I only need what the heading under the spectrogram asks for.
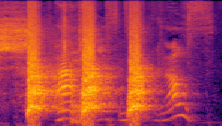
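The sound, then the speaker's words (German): A dog barking, a few sharp, loud, harmonic barks at a steady spacing, the last one softer and falling in pitch, with quiet gaps between. “Das ist mein Hund.”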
